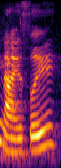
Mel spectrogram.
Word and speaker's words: Knisley: My name is Lucy Knisley. It's got a silent K. It's weird, like knife or knickerbocker. That's how it's pronounced.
